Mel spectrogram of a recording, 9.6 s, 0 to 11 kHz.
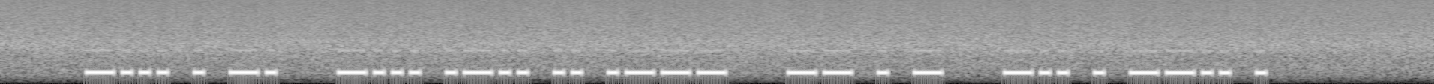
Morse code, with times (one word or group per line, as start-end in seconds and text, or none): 0.6-1.8 BEN
2.3-4.8 BLIJ
5.3-6.3 MET
6.7-8.4 DEZE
